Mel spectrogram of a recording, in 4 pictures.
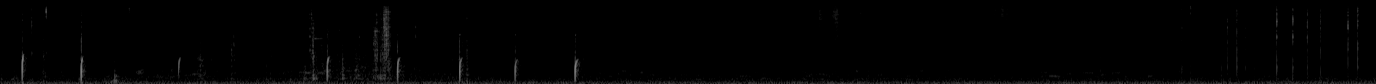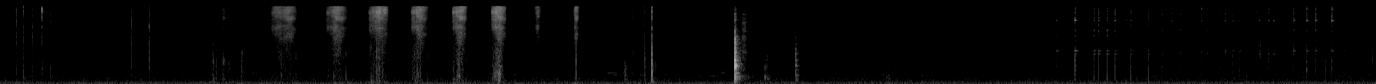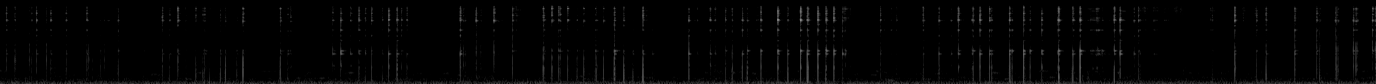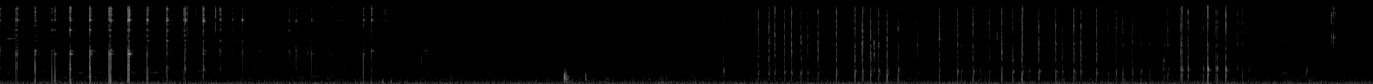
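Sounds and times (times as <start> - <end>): light tapping and clinking: 3.0 - 5.2, 24.3 - 45.6.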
